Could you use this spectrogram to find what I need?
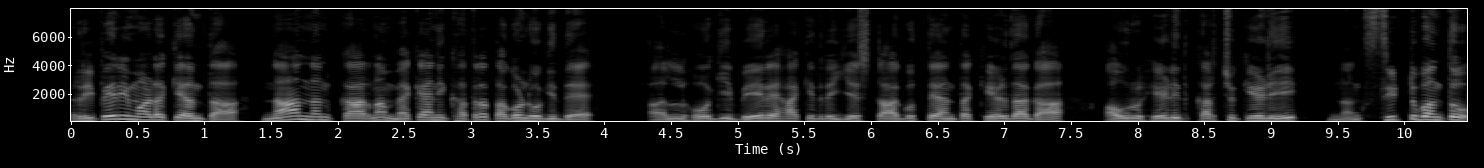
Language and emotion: Kannada, angry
